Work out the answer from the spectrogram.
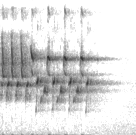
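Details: Caged European goldfinch singing in courtship display: a rapid run of bright, high twittering notes about a dozen in a second, rippling and slightly descending, then fading out in a quiet room.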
